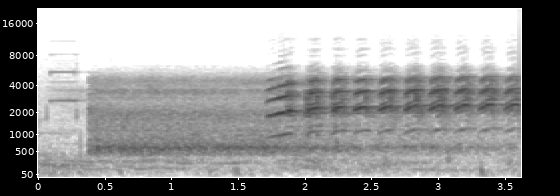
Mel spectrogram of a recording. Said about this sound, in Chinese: 其实后面有写到，就是有比如说像现在听到这个白腹鷦鸟啊，嗯、听到的这个声音呢，就是它在宣示领域的声音，给大家听一下。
